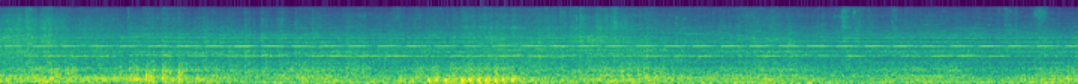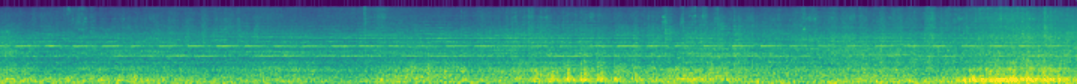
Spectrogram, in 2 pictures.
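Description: Freight cars rolling past at a grade crossing: a steady rumble and rattle of steel wheels on the rails, swelling louder about six seconds in and again near the end. A steady high tone rings over the rumble.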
